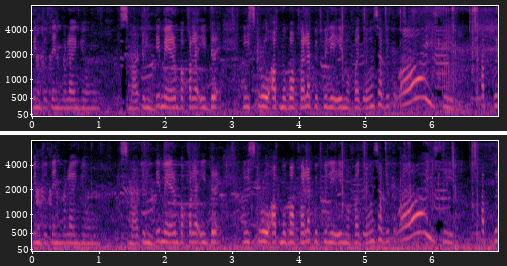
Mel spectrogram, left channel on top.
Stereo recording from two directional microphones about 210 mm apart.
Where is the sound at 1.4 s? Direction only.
50° left (ahead or behind).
